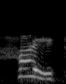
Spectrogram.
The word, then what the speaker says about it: height: The word height, but with a TH on the end, like Mr.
